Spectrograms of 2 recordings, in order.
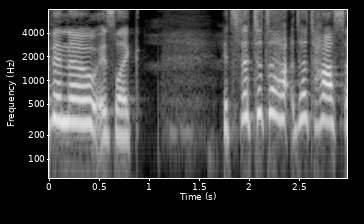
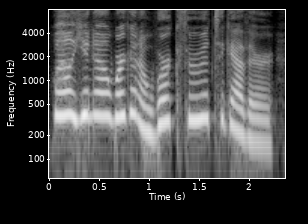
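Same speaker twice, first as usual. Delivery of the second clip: higher, louder sugary imitation of Becca; mocking Becca; 7 semitones higher, 4 dB louder than usual. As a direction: parody her sweet tone lightly. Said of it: "Becca sitting next to Garrett saying".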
